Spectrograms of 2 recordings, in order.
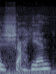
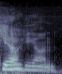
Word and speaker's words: Shahian: right I wasn't talk in America they say shahan but it's shahan oh it is okay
